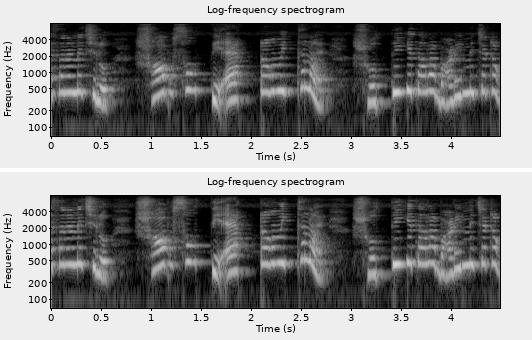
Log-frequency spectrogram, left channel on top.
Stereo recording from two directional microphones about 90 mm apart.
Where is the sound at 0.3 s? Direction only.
40° left (ahead or behind).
